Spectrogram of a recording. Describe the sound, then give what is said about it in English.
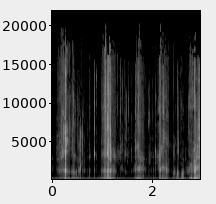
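Crisp, crunchy bites into a raw vegetable, several sharp crunches in an uneven chewing rhythm, fairly loud with no talking. “What's orange? Crunchy, healthy, and delicious. Not just the carrot anymore.”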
